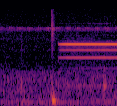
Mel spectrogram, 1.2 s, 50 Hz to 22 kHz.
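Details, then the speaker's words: Tata Tigor BS6 petrol, smart-key push-button start with brake pressed: short chirp then steady high beep, but no starter click or cranking; no crank, no start. "Cuttack ले का अंदर आवाज आ रहा है लेकिन य पर सेल्फ नहीं ले रही यही प्रॉब्लम है"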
